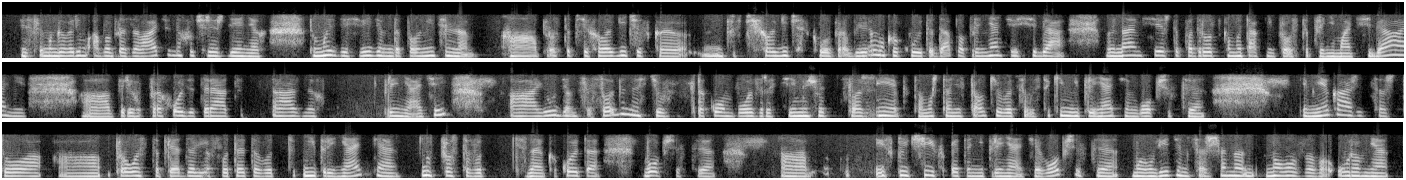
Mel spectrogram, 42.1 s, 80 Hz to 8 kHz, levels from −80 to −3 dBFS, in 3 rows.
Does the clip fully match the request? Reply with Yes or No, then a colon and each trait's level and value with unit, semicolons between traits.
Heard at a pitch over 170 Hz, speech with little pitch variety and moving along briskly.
No: high, 190 Hz; narrow, 2.3 semitones; average, 125 wpm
